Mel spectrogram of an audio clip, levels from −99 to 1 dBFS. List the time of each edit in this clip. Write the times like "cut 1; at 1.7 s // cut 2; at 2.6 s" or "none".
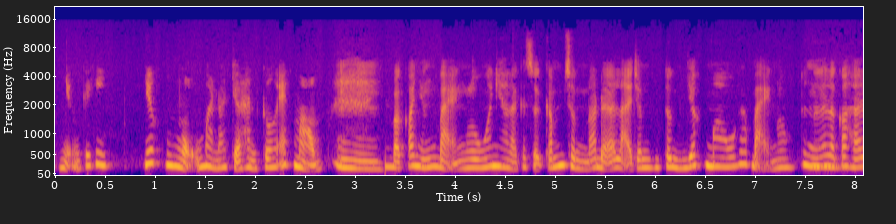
cut 1; at 3.3 s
